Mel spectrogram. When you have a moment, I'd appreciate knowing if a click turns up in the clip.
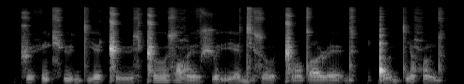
yes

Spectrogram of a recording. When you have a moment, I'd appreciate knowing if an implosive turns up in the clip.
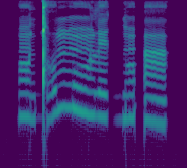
no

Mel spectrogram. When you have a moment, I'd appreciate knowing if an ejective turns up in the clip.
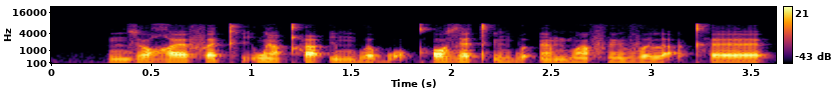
yes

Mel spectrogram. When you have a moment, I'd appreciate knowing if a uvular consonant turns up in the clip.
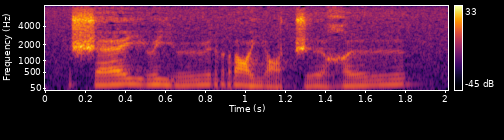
yes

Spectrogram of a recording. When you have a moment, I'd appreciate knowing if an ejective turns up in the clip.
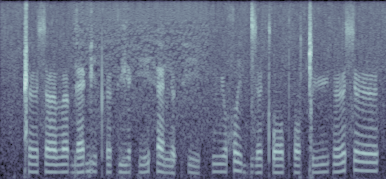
yes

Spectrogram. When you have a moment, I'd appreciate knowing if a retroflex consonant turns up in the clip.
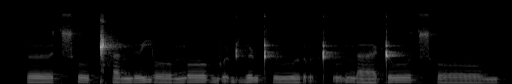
yes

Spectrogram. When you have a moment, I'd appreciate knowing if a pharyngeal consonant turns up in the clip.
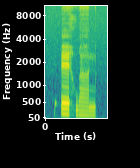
no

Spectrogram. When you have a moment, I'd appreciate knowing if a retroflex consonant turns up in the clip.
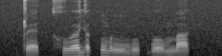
yes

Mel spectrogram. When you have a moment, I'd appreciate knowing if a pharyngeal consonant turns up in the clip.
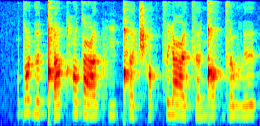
yes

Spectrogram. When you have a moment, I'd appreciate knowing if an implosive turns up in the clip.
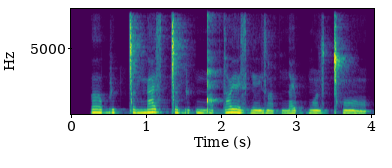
yes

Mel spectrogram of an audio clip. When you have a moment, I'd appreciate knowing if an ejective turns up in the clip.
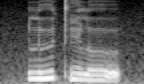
yes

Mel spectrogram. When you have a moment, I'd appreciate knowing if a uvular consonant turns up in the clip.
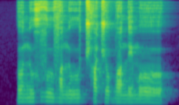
no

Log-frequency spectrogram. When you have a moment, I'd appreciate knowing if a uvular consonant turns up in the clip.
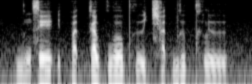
no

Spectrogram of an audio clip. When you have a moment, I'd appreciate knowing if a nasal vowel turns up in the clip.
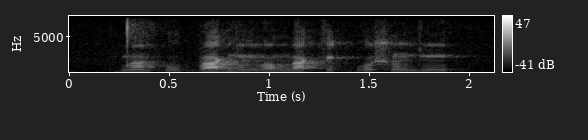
yes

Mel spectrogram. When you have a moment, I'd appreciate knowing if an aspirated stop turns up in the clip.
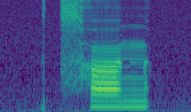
yes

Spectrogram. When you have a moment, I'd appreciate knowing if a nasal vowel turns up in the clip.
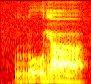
yes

